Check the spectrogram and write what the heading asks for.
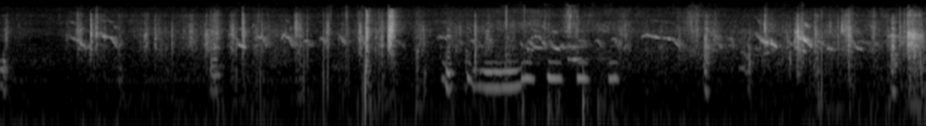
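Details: Plump chickens giving a short run of low, rounded clucks in quick succession mid-way, over steady high, thin peeping chirps, with scattered sharp clicks and taps.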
